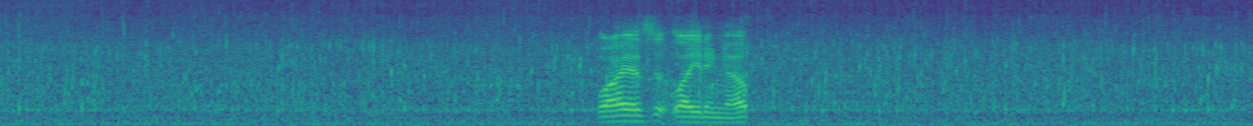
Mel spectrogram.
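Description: Water ripples and laps softly.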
